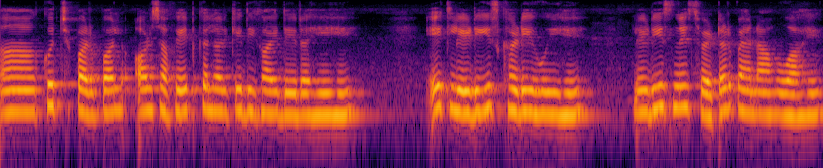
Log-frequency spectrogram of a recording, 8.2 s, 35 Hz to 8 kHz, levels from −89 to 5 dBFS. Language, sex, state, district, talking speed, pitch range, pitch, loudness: Hindi, female, Uttar Pradesh, Etah, 160 wpm, 200-225 Hz, 215 Hz, -17 LUFS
